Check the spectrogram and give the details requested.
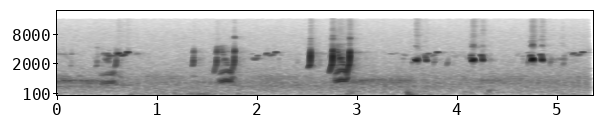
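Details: Common quail calling: short bursts of sharp, clipped chirping notes grouped in twos and threes, some spaced about a second apart, over a steady low hum.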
